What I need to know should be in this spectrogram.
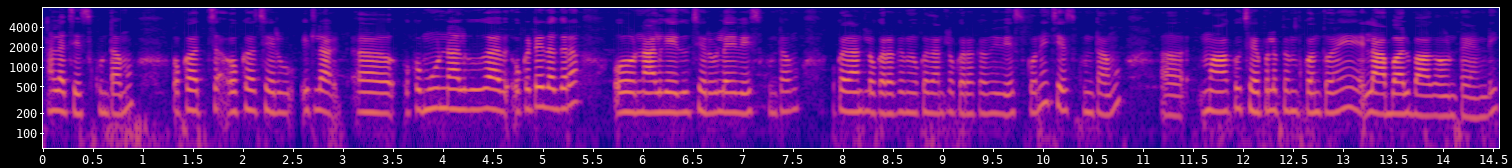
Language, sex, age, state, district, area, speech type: Telugu, female, 18-30, Andhra Pradesh, Srikakulam, urban, spontaneous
